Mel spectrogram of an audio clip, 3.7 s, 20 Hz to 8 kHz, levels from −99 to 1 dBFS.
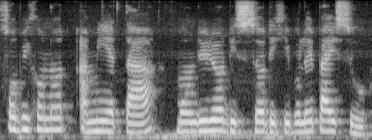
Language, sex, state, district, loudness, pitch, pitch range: Assamese, female, Assam, Kamrup Metropolitan, -15 LUFS, 210 Hz, 200-225 Hz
